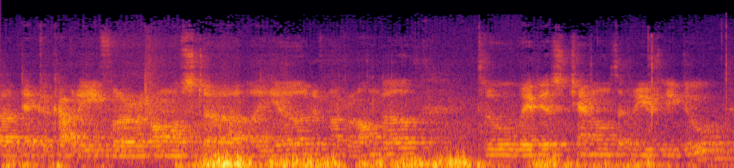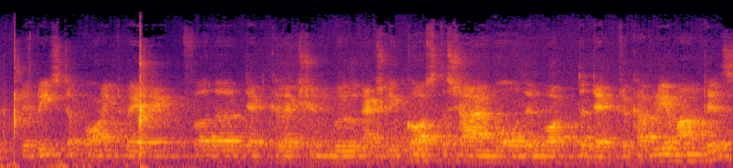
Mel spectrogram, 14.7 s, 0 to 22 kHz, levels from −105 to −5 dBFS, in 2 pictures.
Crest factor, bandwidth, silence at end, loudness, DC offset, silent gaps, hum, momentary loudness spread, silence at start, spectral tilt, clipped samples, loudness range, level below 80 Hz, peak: 24 dB; 16 kHz; 0 s; -24 LUFS; under 0.1%; none; none; 9 LU; 0 s; -5 dB/octave; under 0.1%; 3 LU; -30 dBFS; 0 dBFS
